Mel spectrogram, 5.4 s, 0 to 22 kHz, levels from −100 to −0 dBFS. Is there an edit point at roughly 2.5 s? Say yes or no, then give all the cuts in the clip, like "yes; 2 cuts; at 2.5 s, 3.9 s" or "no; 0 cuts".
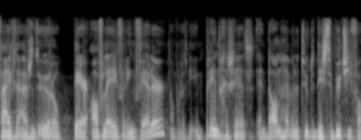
yes; 1 cut; at 2.5 s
